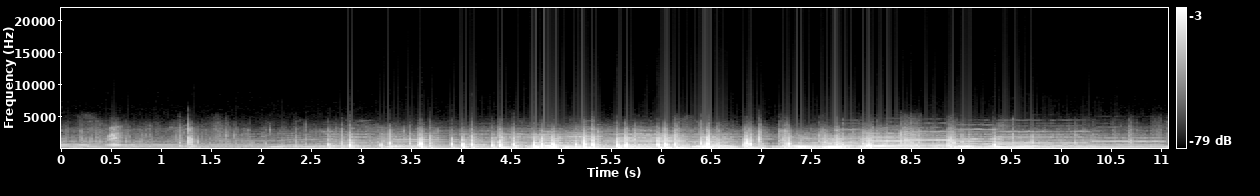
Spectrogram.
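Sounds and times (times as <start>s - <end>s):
film music with held notes: 0.0s - 11.0s
horse galloping hoofbeats: 0.4s - 11.0s.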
